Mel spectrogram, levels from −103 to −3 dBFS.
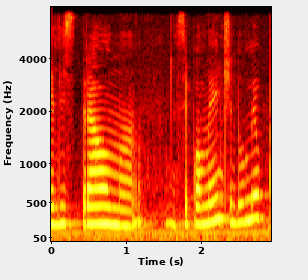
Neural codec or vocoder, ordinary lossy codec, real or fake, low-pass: none; none; real; 7.2 kHz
